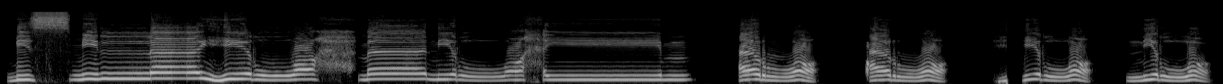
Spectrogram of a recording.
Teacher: Kalau ro tebal ini pangkal lidah kita mengangkat.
